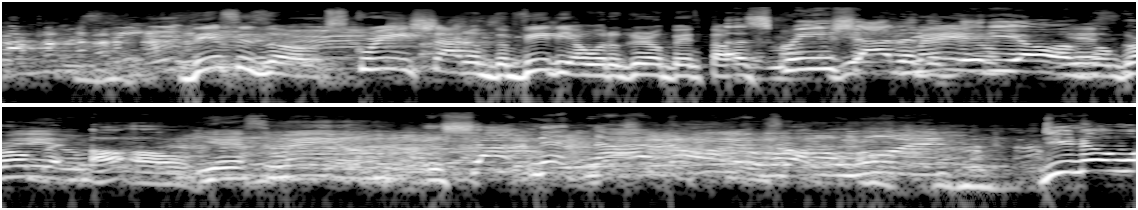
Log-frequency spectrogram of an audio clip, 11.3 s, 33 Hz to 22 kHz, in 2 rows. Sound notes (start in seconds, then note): 0.0 audience talking and laughing; 6.2 audience laughing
